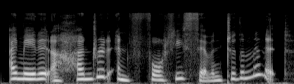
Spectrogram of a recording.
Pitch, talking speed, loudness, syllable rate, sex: 245 Hz, 225 wpm, -17 LUFS, 6.0 syllables/s, female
